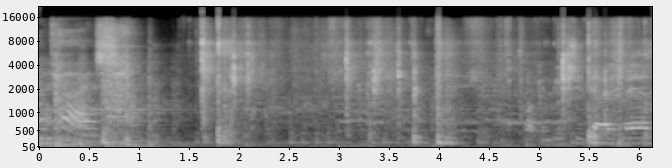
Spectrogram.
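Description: Rock music soundtrack that drops away about a second in, followed by quieter indistinct voices and a few sharp knocks.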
